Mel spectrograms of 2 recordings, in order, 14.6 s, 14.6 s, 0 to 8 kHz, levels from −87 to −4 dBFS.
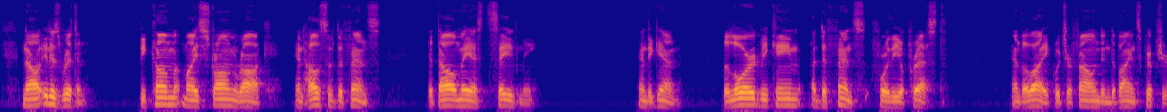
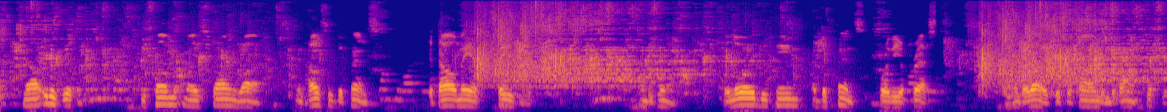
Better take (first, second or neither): first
